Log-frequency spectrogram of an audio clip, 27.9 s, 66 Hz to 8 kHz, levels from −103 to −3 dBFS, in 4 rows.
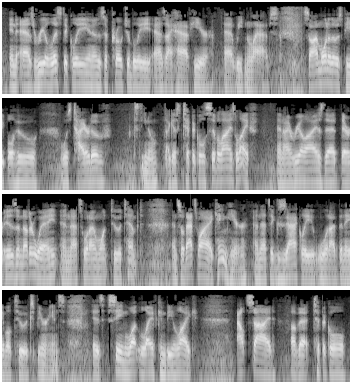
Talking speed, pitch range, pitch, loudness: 155 wpm, 90-105 Hz, 95 Hz, -20 LUFS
